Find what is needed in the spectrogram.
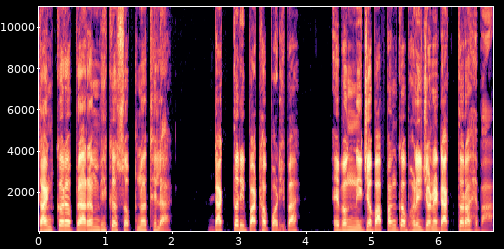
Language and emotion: Odia, neutral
